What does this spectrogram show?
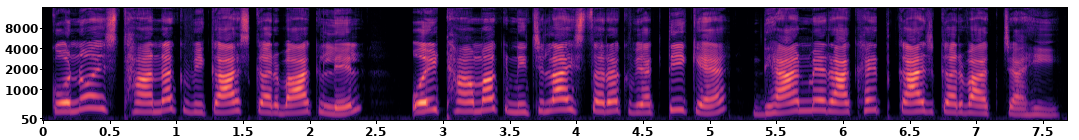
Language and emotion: Maithili, neutral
